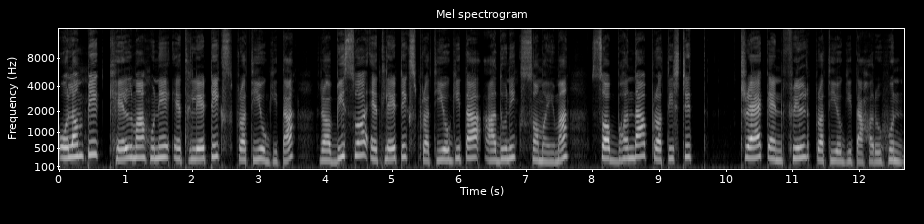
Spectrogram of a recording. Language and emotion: Nepali, neutral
